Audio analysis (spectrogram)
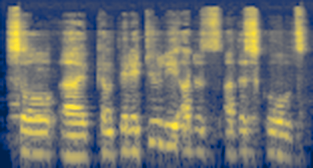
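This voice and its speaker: Pakistani man speaking earnest, halting English. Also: on the high side, darkish tone, slight background noise, low-quality recording. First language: Urdu or a local language. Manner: earnest, pausing often with fillers and restarts; non-native English with grammar slips. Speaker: school founder and English teacher. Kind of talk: interview answers.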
